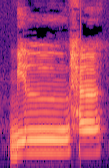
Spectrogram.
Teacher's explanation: panturan Bil alirkan sedikit El lalu masuk ke h-nya Bil ha jadi enggak ada e dia terus mengalir sedikit dan enggak ada pantulan di sana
